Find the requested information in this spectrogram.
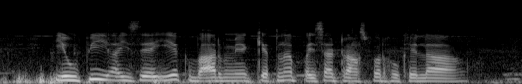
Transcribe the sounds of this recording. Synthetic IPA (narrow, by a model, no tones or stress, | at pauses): uupiaiseekbaɾmeket̪napəɪsaʈɾãnspʰəɾɦokʰela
